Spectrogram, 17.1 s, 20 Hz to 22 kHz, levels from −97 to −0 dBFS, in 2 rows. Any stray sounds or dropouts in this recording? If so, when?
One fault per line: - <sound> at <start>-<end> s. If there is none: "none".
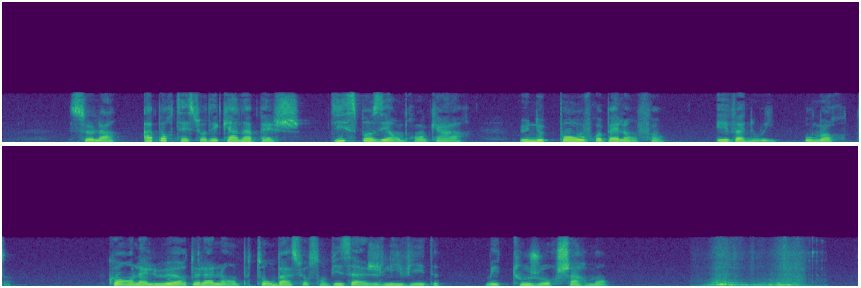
- whoosh at 15.4-16.8 s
